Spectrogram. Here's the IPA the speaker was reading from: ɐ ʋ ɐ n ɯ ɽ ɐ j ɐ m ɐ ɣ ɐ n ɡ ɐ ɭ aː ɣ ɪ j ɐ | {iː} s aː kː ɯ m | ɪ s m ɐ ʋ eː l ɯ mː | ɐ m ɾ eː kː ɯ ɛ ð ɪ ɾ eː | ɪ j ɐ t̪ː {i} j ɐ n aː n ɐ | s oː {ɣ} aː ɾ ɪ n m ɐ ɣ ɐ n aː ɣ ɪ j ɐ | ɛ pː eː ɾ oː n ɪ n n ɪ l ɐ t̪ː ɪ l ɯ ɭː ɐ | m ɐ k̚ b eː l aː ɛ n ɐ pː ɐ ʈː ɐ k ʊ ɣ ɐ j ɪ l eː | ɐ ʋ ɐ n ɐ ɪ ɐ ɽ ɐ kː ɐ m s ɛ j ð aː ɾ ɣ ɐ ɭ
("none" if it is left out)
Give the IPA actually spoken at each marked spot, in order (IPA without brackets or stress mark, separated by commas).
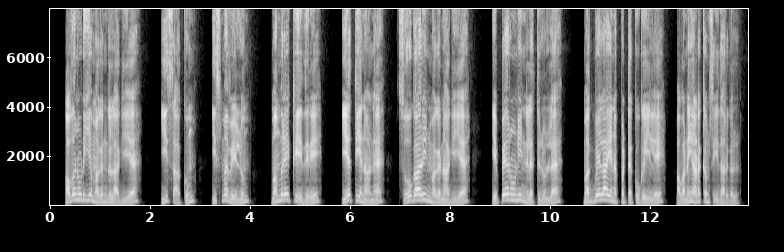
iː, ɪ, ɣ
